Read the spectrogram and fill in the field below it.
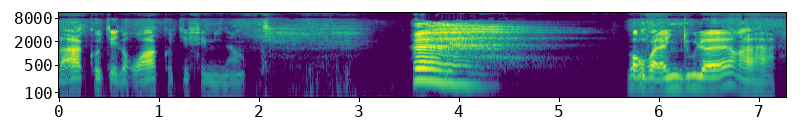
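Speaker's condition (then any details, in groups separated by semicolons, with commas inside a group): No condition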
